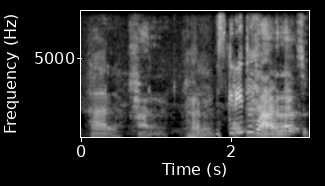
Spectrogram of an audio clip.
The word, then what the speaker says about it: jarra: A palavra é exatamente igual. Só que você pronuncia diferente. Diferente. Então a palavra a gente falou jarra. Jarra. Você fala rara.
